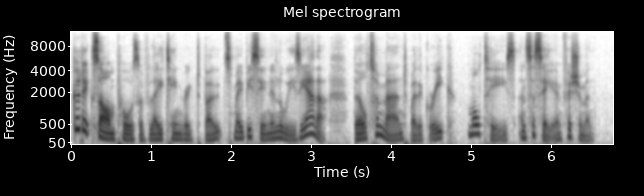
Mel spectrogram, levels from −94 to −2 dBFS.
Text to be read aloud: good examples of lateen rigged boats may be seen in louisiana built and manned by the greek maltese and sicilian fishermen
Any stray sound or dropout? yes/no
no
